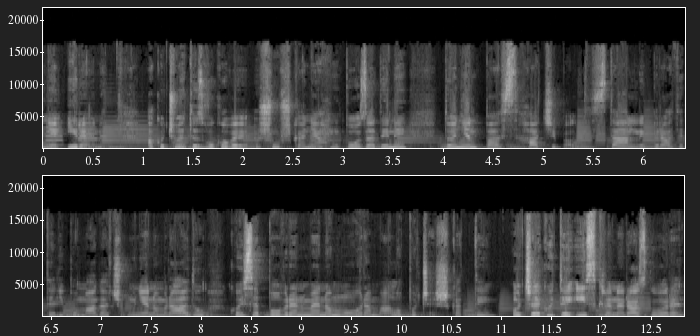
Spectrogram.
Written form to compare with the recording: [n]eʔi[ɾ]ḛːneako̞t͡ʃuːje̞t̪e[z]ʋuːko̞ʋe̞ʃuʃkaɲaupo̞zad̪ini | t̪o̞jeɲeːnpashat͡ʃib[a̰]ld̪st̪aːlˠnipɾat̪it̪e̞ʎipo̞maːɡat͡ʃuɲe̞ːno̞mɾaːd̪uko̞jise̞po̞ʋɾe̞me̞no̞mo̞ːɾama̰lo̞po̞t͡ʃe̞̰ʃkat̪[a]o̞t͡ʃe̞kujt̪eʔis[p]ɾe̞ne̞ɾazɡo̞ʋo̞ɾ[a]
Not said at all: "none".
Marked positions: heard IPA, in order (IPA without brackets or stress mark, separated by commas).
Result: ɲ, ɾ, z, a̰, i, k, e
